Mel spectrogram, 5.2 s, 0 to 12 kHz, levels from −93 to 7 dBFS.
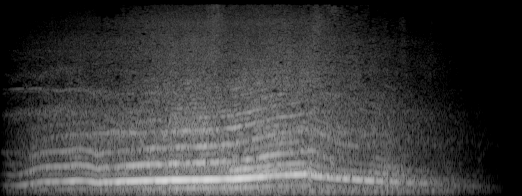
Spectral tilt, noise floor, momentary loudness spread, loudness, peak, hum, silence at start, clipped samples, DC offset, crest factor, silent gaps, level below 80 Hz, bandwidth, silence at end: -7.5 dB/octave; -69 dBFS; 18 LU; -18 LUFS; -6 dBFS; none; 0.3 s; under 0.1%; under 0.1%; 14 dB; none; -56 dBFS; 8.6 kHz; 1.1 s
